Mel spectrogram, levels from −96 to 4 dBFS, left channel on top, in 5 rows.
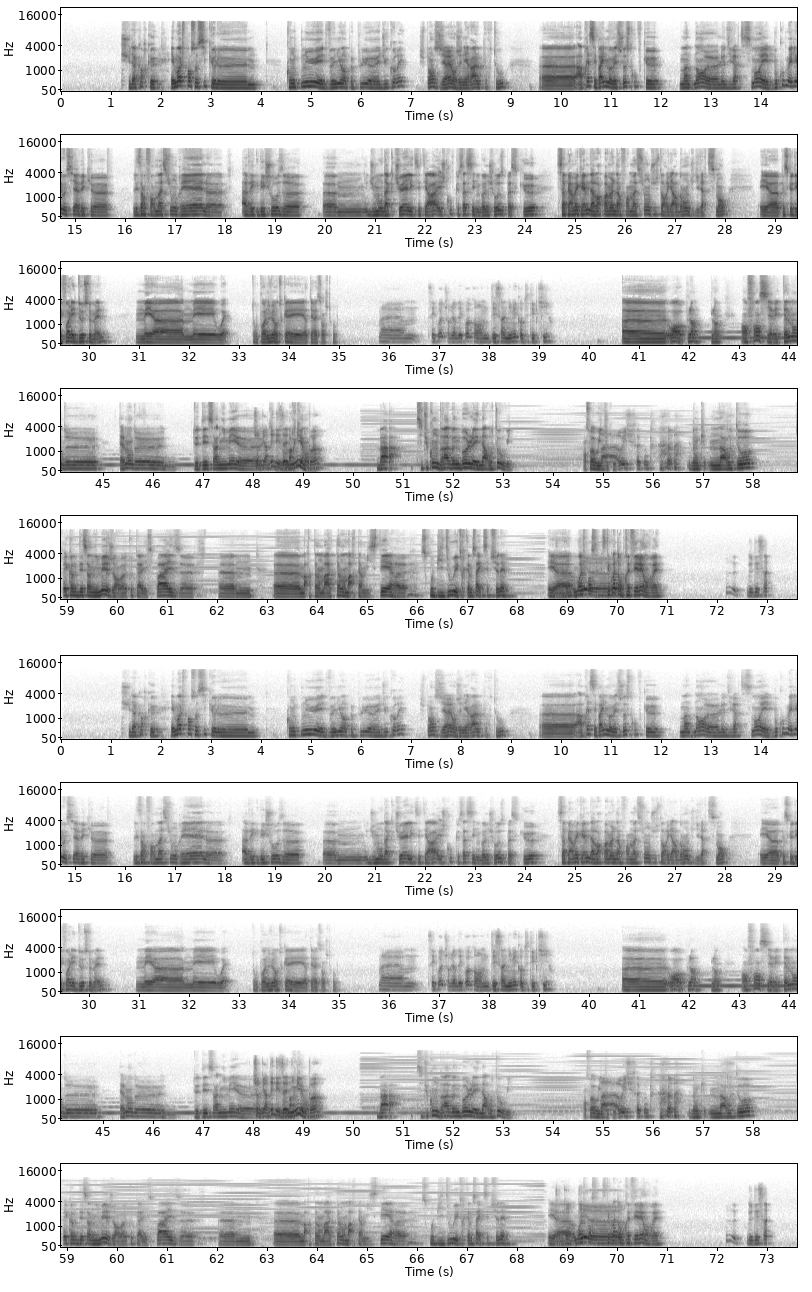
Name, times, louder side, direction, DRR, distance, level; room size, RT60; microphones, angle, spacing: voice 1, 1.2-4.0 4.5-6.9 7.3-8.9 9.6-12.0 12.4-15.7 16.2-18.0 18.3-19.6 19.9-24.4 24.7-28.1 28.7-30.4 30.9-32.8 33.3-35.0 40.7-42.7 43.0-45.0 45.3-46.5 46.8-49.2 50.5-51.0 51.3-53.2 54.6-55.1 56.7-58.1 58.9-61.7 62.0-62.7 63.1-67.9 68.6-69.5 69.8-70.9, left 4 dB, 55° left, 0.5 m, -26 dB
voice 2, 35.8-39.3 48.0-49.4 54.9-56.6 68.8-70.2 72.2-73.0, right 1 dB, 10° right, 0.3 m, -29 dB
sound 1, 41.9-51.6, right 1 dB, 60° right, 0.7 m, -42 dB
sound 2, 50.1-68.5, right 3 dB, 75° right, 5.2 m, -55 dB
9.2 x 7.5 x 2.4 m
head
